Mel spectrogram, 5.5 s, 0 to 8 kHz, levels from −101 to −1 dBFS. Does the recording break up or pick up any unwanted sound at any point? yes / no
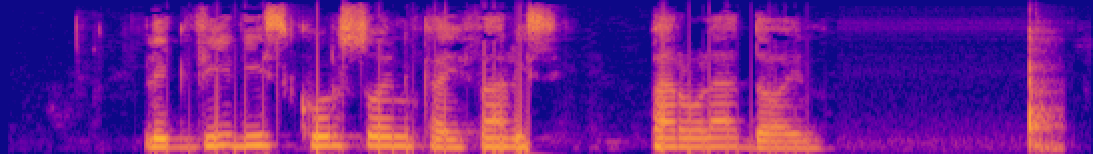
yes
